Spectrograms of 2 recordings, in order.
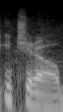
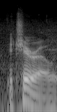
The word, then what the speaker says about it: Ichiro: You could also say Ichiro, but that's what my mom says, but I I I answered everything. Itchiro is how I pronounce it.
